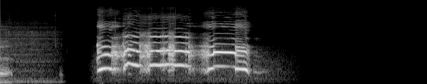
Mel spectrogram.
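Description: A rooster crowing once, a full cock-a-doodle-doo of several notes ending on a longer held note, lasting about a second and a half. It is a morning sound cue that marks the jump to the next day.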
